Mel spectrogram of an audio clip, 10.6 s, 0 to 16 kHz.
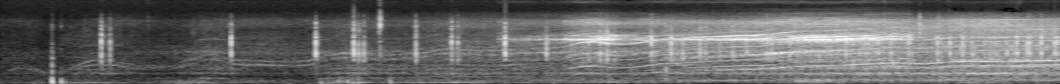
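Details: Boosted electric skateboard, 6 days old: motor whine rises and falls, with sharp clicks at the start and faint ticks throughout.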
